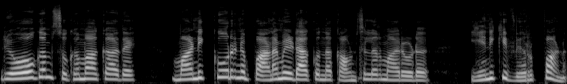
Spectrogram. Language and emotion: Malayalam, disgusted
